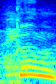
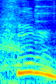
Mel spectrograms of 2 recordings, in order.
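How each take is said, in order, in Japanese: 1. この単語はPの音で始まります。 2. この単語は軽いFの音で始まります。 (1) "プンって読むっていうのがね、なんかこう当たり前だと思ってた" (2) "分ではなくプンって読む"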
